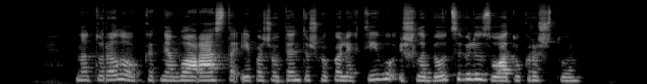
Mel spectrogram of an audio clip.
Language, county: Lithuanian, Kaunas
